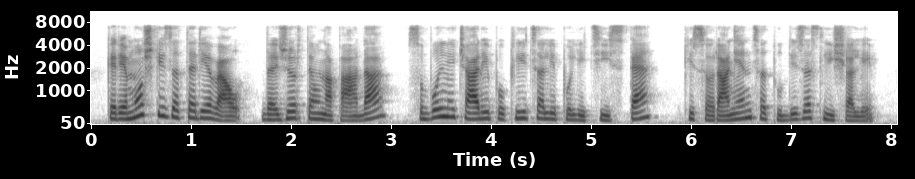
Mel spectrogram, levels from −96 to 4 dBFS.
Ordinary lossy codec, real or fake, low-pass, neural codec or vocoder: none; fake; 7.2 kHz; codec, 16 kHz, 4 kbps, FunCodec, trained on LibriTTS, 50 frames a second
